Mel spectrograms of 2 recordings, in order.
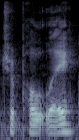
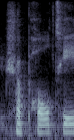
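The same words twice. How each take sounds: First: The T sound comes before the L sound. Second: The L sound comes before the T sound. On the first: The speaker calls it right. "It is chipotle, everybody" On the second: The speaker calls it wrong. "They mix the L and the T"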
